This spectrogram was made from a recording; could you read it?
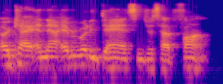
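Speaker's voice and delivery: plain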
